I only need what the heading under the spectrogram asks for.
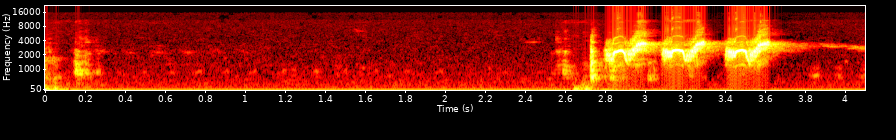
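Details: Sooty-headed bulbul call used to lure birds: three loud, looping whistled notes in quick succession, clear and bright, after a brief click.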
